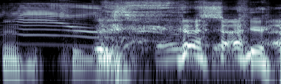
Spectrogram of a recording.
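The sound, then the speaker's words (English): A kitten, one of two, lets out a single high-pitched meow, followed straight away by a person talking. “would like to see the two kittens”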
